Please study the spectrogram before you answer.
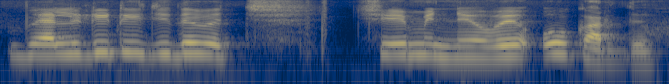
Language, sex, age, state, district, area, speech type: Punjabi, female, 60+, Punjab, Fazilka, rural, spontaneous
